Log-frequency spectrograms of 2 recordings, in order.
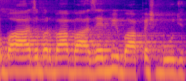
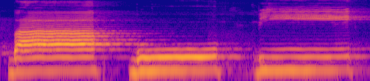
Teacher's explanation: کیونکہ زبر کے بعد الف آئے، پیش کے بعد واؤ آئے، زیر کے ساتھ یا آئے، تو ان تینوں ورڈز کو تھوڑا لمبا کر کے پڑھیں گے 1 سے 2 سیکنڈ کے لیے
